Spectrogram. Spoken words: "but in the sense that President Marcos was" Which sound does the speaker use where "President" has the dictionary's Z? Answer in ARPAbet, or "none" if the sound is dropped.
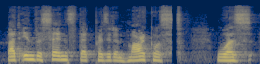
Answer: Z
